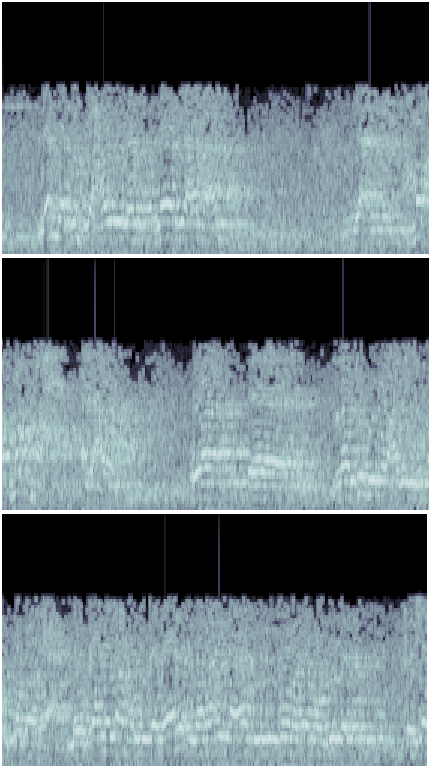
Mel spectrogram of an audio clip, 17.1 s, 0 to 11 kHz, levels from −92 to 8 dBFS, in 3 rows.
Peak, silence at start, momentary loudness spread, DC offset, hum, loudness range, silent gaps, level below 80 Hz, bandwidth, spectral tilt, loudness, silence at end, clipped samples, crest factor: 0 dBFS; 0 s; 6 LU; 0.3%; none; 3 LU; none; -32 dBFS; 3.7 kHz; -9 dB/octave; -9 LUFS; 0 s; under 0.1%; 8 dB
